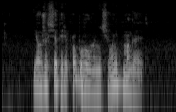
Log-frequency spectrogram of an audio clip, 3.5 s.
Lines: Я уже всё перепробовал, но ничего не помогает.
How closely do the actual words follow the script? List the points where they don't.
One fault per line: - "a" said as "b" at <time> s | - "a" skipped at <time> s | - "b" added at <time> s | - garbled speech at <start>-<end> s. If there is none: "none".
none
